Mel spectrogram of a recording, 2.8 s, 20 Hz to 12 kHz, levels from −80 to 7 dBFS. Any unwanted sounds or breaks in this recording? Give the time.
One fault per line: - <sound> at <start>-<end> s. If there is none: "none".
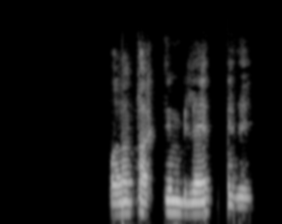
- dropout at 2.2-2.3 s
